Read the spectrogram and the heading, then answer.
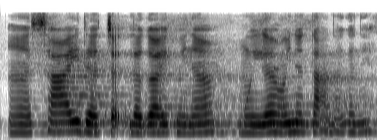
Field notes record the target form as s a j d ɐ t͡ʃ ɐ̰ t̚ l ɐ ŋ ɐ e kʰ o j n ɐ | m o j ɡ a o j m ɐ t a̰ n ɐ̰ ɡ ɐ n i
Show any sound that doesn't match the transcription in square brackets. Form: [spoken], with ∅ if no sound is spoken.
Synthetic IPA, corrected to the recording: s a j d ɐ t͡ʃ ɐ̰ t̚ l ɐ [ɡ] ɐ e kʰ o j n ɐ | m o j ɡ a o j [n] ɐ t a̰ n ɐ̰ ɡ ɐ n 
